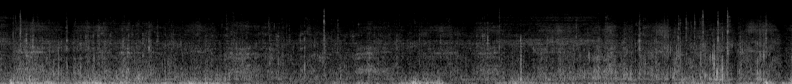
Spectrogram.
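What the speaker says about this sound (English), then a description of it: "here we are, bearing the brunt of all that wind" Strong wind buffets the microphone on a mountain bike ride during a solar eclipse, a loud continuous roar with gusting rumbles and scattered rattles, no voices.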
